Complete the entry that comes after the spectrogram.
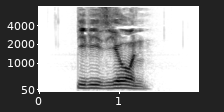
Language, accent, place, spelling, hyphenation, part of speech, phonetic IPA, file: German, Germany, Berlin, Division, Di‧vi‧si‧on, noun, [diviˈzi̯oːn], De-Division.ogg
- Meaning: 1. division (arithmetic: process of dividing a number by another) 2. division (military formation)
